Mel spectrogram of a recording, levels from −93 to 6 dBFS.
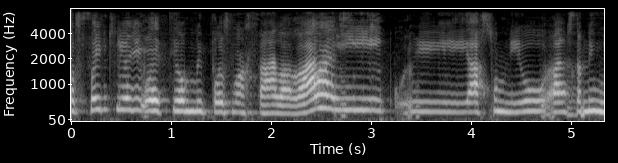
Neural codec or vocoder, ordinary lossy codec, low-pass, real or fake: codec, 24 kHz, 1.5 kbps, HILCodec; none; 7.2 kHz; fake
